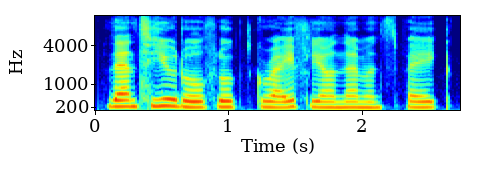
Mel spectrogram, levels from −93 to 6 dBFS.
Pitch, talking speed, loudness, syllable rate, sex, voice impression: 205 Hz, 175 wpm, -18 LUFS, 5.1 syllables/s, female, feminine, slightly adult-like, slightly cute, intellectual, slightly sweet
